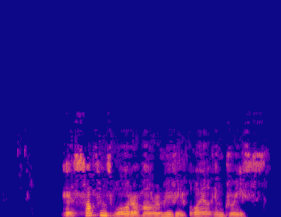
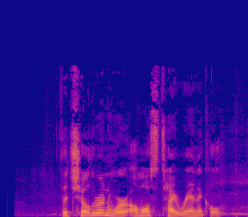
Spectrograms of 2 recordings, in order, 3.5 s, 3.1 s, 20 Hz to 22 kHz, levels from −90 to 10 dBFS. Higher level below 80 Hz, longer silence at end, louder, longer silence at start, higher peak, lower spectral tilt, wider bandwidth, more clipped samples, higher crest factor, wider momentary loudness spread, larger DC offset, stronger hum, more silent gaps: first, -72 dBFS vs -80 dBFS; about the same, 0.2 s vs 0.1 s; about the same, -22 LUFS vs -23 LUFS; about the same, 0.8 s vs 0.75 s; first, -2 dBFS vs -6 dBFS; about the same, -4.5 dB/octave vs -4 dB/octave; second, 7.8 kHz vs 15.5 kHz; neither; about the same, 20 dB vs 18 dB; second, 9 LU vs 12 LU; neither; neither; neither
